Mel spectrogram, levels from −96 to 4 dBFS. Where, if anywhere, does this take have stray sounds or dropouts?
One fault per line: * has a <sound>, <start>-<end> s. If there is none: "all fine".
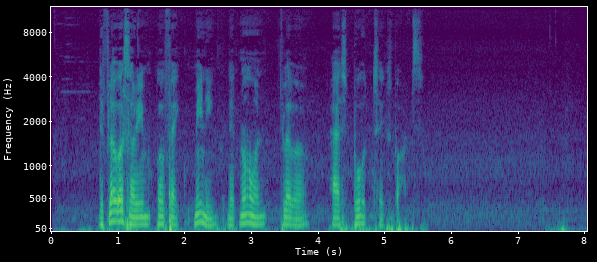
all fine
